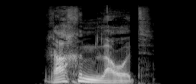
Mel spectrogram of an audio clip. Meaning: pharyngeal
- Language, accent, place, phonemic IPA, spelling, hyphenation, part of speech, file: German, Germany, Berlin, /ˈʁaxn̩ˌlaʊ̯t/, Rachenlaut, Ra‧chen‧laut, noun, De-Rachenlaut.ogg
